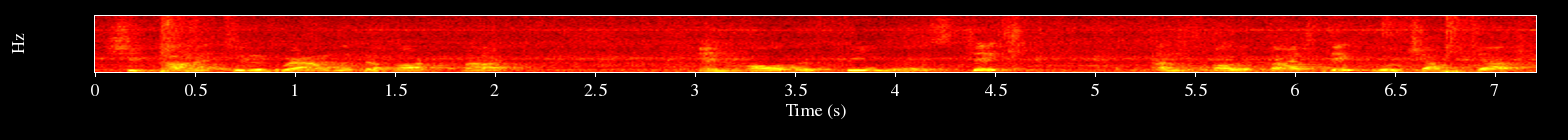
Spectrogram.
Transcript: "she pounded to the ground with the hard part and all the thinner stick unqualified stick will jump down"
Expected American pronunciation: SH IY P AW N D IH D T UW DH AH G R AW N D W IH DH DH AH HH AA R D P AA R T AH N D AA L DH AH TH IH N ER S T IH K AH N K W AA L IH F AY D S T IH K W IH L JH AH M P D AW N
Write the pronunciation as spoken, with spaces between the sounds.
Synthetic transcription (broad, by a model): SH IY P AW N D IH T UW DH AH G R AW N D W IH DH DH AH HH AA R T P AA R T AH N AA L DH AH F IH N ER S T IH K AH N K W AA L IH F AY S T IH K W IH L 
